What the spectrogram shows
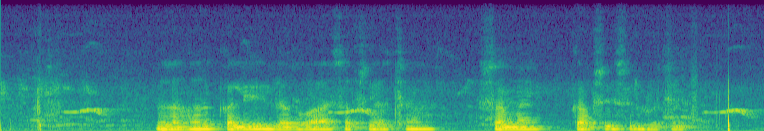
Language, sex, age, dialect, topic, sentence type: Magahi, male, 25-30, Northeastern/Surjapuri, agriculture, question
